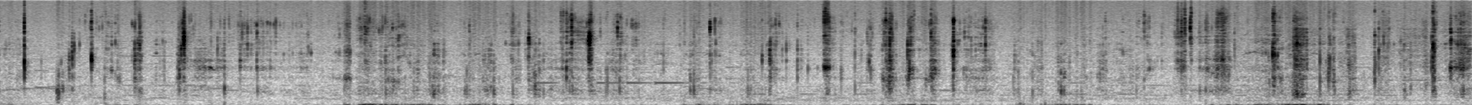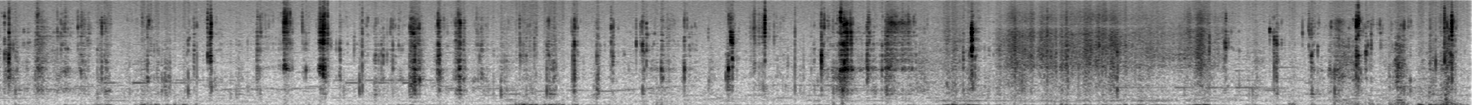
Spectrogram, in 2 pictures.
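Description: Close-miked chewing and biting on spicy chicken sempol: a run of irregular wet smacks, squelches and clicks of a mouth working soft, saucy food.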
